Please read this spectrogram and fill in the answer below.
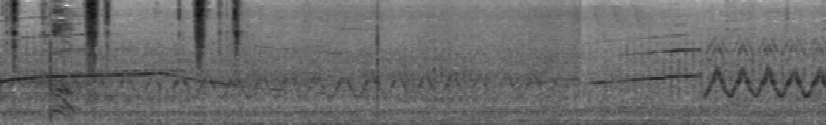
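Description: Police car siren wailing, its pitch rising and then falling slowly, then switching to a fast yelp near the end, over a steady low rumble. A few short clicks sound in the first couple of seconds.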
